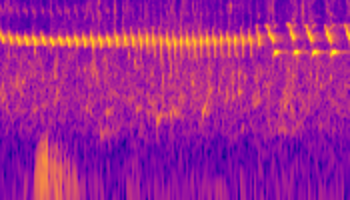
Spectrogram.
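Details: Sambung susun tutor song from a white-rumped shama with tembakan phrasing: a fast high trill gliding slightly downward, then a switch to loud, spaced, upslurred whistled notes, with a short low thump near the start.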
